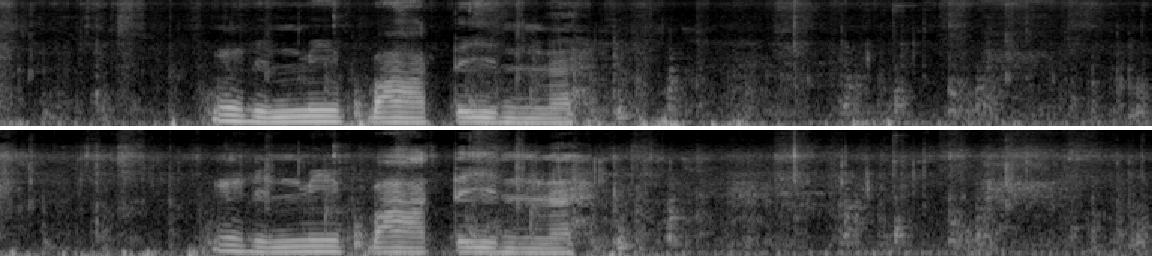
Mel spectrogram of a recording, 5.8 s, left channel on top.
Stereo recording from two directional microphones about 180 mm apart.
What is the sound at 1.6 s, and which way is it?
Speech, 25° left (ahead or behind).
